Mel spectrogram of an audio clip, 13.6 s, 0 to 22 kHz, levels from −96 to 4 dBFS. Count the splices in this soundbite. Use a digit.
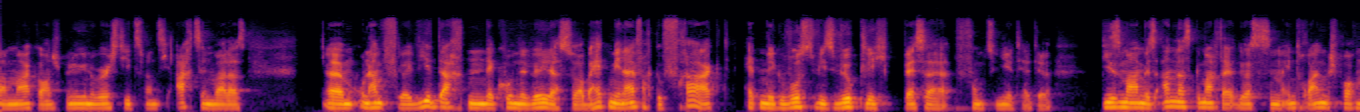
3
